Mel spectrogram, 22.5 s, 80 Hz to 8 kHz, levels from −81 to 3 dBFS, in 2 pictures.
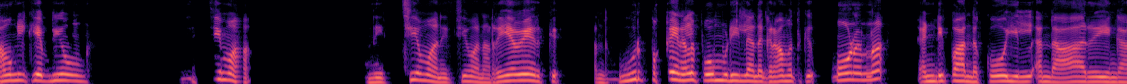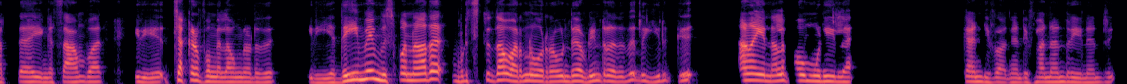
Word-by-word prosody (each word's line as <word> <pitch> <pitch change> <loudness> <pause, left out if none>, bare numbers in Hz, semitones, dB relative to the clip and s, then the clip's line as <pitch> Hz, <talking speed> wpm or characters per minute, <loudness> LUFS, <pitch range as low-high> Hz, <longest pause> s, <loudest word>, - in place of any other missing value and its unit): அவுங்களுக்கு 210 +1 0
எப்படியும் 205 +1 0 1.2
நிச்சயமா. 240 -6 -2 1.4
நிச்சயமா, 210 +7 -2
நிச்சயமா, 175 +4 -4
நெறையவே 200 +9 +4
இருக்கு. 185 0 -6 0.4
அந்த 135 -2 -8 0.2
ஊர் 250 +1 +1
பக்கம் 250 +2 +3
என்னால 225 +1 +5
போ 215 - +6
முடியல. 200 -2 +1
அந்த 185 - 0
கிராமத்துககு. 190 - -1 0.2
போனோம்னா, 235 +3 +3 0.4
கண்டிப்பா 190 +2 +1
அந்த 170 -1 -1
கோயில், 185 -2 +2
அந்த 170 -2 -2 0.2
ஆறு, 170 -1 -1
எங்க 160 0 -2
அத்தை, 170 -1 -6
எங்க 155 0 -4
சாம்பார், 170 +1 -1 0.3
இது 165 - -1
எ - - -3 0.2
சக்கரை 220 -1 +4
பொங்கல் 165 -2 0
அவுங்களோடது. 160 -1 -3 0.4
இது 135 - -7 0.2
எதையுமே 240 - +5
மிஸ் 205 - -1
பண்ணாத, 225 +3 +5 0.3
முடிச்சிட்டு 195 +5 -5
தான் 225 -3 +5
வரணும் 195 +1 +2
ஒரு 175 - -3
ரவுண்ட்டு. 185 +1 +1
அப்டின்றது 195 +2 -2
இருக்கு, 205 +1 -6 0.6
ஆனா 225 +1 +7
என்னால 195 +3 +1
போ 205 - -1
முடில. 185 -2 +1 1.2
கண்டிப்பா, 160 -3 -2
கண்டிப்பா. 150 +1 -6
நன்றி, 160 -1 -3
நன்றி. 155 +2 -9
190 Hz, 130 wpm, -23 LUFS, 170-215 Hz, 1.4 s, ஆனா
